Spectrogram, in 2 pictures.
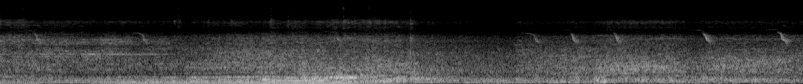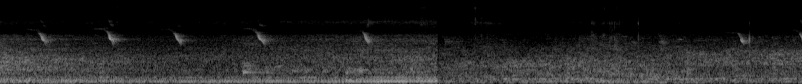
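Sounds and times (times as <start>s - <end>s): bird peeping: 7.0s - 10.8s.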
